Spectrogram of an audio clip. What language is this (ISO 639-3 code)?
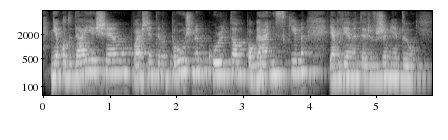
pol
